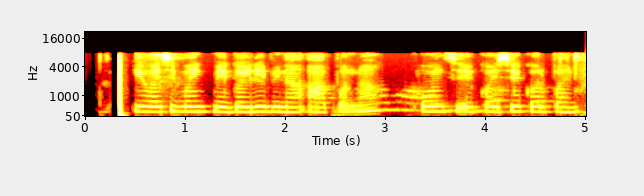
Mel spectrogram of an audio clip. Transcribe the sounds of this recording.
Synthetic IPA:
kewasibãɪŋkmeɡəɪlebinaʔapnakʰonsekəɪsekəɾpaĩm

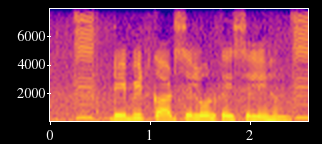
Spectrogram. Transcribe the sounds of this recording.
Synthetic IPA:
ɖeːbiʈkaːɾɖseloːnkɐɪselẽːɦəm

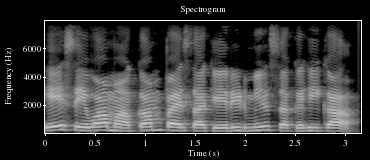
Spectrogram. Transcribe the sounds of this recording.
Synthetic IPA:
eseʋamãkəmpəjsakeɾiɽmilsəkɦika

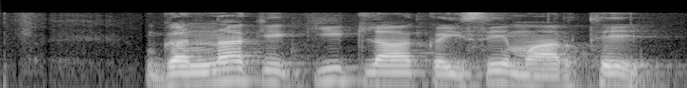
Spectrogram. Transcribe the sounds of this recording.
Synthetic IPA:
ɡənːakekiːʈlakəisemaːɾt̪ʰeː

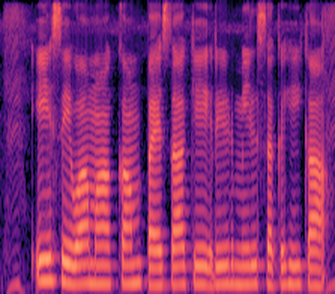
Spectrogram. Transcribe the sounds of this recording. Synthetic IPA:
eːseːʋamãkəmpɛːsakeɾiːɽmɪlsəkɦikaː

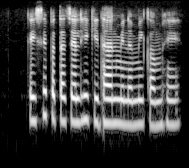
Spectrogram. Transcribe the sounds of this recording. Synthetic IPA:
kəɪsepət̪at͡ʃəlɦikid̪ʱjaːnmẽnəmikəmɦɛː

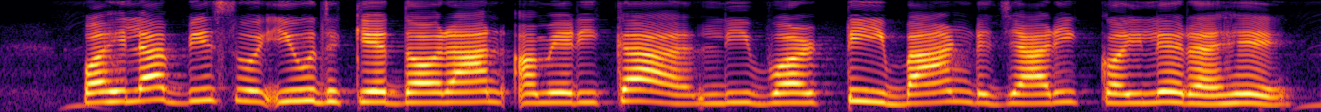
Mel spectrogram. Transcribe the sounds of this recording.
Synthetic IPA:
pəɦilabiswəjud̪ʱked̪ɔːɾanə̰meɾikalibəɾʈibaɳɖd͡ʒaɾikəjleɾəɦe

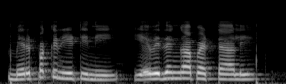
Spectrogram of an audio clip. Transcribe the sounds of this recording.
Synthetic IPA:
miɾɐpɐkɐniːʈinieːʋid̪ʱɐŋɡaːpɛʈːaːli

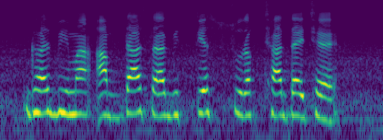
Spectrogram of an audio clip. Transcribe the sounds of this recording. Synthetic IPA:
ɡʱəɾbimaʔab̚d̪asə̃ʋit̪jə | suɾəkt͡ʃʰad̪ɛjt͡ʃʰɛ

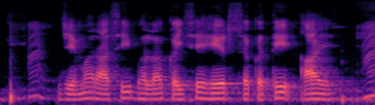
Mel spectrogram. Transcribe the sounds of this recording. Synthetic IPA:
d͡ʒeːmãːɾaːsiːbʱəlaːkəɪseːɦeːɾsəkt̪eaːɦeː

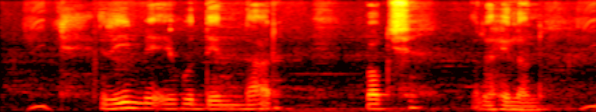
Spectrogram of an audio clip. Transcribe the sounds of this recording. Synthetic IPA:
ɾinmeeɡod̪end̪aɾ | pɔkt͡ʃʰ | ɾəɦelan

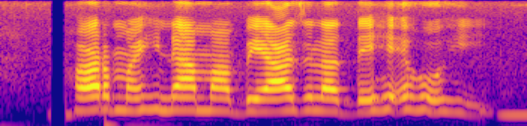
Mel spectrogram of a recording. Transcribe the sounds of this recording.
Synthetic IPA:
ɦəɾməɦinamãbead͡ʒlad̪eɦeɦoɦi

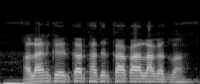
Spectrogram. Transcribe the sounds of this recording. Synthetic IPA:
ə̰lajnkeeʈ̚kaɽkʰat̪iɾkãkalaɡət̪̚bã

